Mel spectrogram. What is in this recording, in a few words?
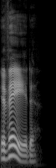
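"evade", American English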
